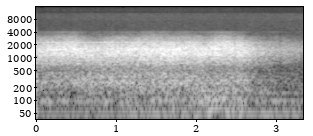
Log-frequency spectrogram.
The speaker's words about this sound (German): Zu überhören war sie nicht. Und als sie heranrollte, war sie auch nicht mehr zu übersehen. Und schließlich sah sie auch nicht mehr aus wie alle anderen Flugzeuge.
